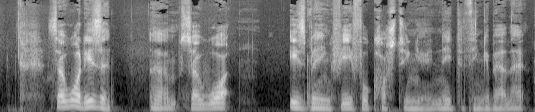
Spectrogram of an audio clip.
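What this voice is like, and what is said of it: Croaky voice. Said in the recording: “My voice is a little croaky this morning.”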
